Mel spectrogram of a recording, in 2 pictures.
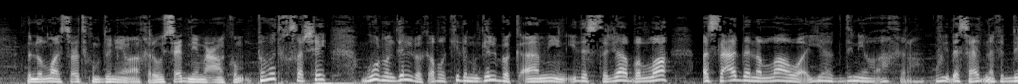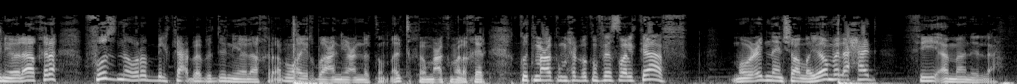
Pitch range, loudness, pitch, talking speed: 120-180 Hz, -15 LUFS, 145 Hz, 170 wpm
